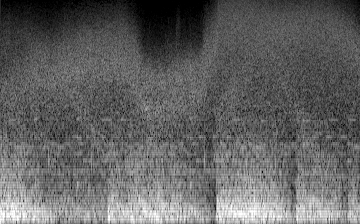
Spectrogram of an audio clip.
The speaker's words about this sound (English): As they approach, they are surrounded by crashing thunder and blinding lightning.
